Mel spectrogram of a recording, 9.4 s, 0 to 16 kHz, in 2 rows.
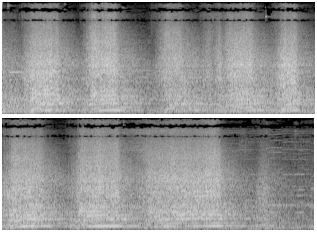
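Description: Monster truck's supercharged V8 revving hard in repeated surges about once a second, as in spinning donuts. The revving stops about eight seconds in and the sound falls away.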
